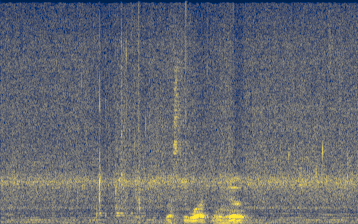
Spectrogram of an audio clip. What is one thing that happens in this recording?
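Chopped onions drop into a sizzling pan with a soft patter.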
